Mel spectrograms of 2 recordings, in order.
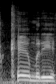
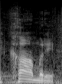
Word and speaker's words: Camry: вам відповім друзі що поки Ось ця назва пишеться латинськими літерами ви можете її вимовляти Як вам заманеться хочете камрі від японського камурі корона а хочете читайте її так як читають наприклад американці кемріт і все одно і той і той варіант буде правильний Отже Let's go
